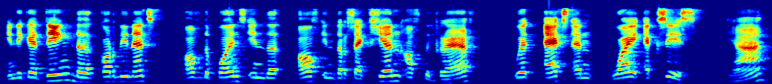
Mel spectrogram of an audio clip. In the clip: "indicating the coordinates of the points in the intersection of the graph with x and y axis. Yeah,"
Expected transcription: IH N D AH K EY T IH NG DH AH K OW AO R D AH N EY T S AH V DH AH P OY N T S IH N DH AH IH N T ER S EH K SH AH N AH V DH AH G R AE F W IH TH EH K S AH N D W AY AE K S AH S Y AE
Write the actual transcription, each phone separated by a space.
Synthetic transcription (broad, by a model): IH N D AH K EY T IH NG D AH K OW AO R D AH N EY T S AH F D AH P OY N T S IH N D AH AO N T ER S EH K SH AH N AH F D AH G R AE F W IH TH EH K S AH N W AY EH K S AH S Y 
